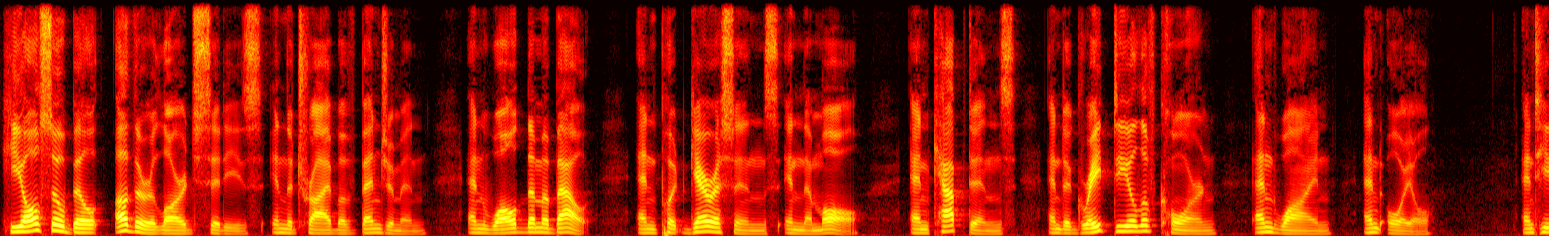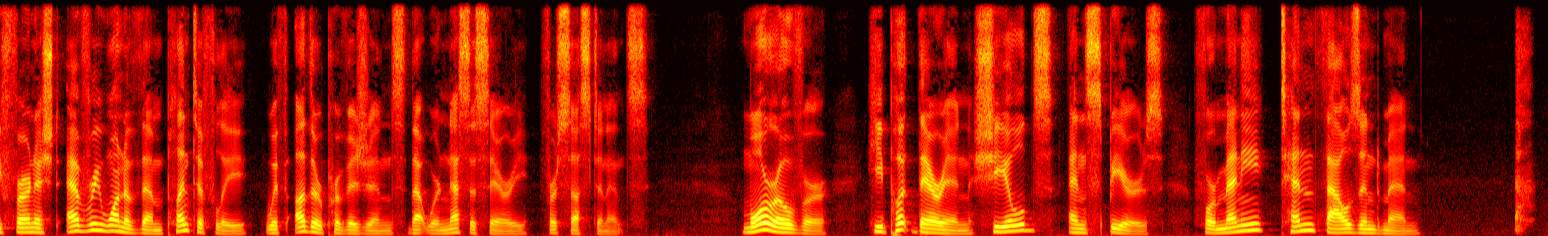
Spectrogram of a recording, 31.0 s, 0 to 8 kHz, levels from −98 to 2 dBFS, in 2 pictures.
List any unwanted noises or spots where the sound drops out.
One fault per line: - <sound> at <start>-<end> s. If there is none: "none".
- cough at 30.6-30.9 s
